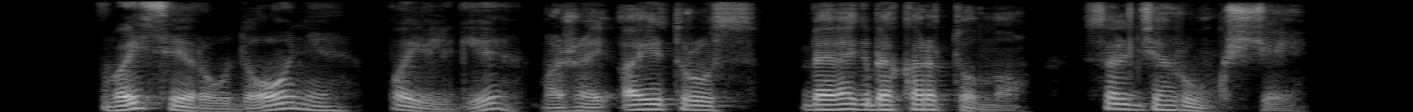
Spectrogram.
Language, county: Lithuanian, Vilnius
